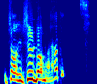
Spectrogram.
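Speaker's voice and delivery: mock outrage in someone else's voice; offended audience member. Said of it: "I saw some faces like".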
